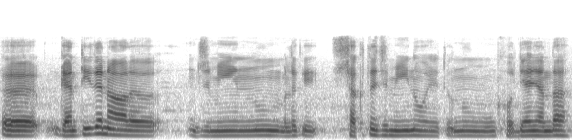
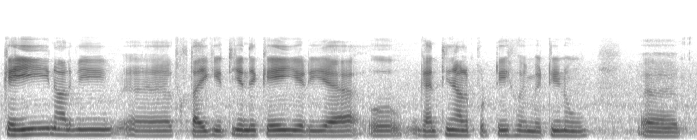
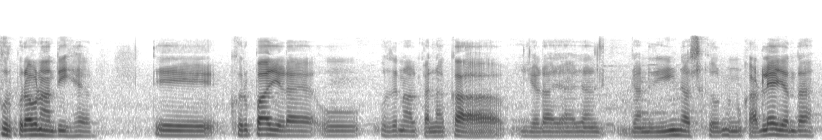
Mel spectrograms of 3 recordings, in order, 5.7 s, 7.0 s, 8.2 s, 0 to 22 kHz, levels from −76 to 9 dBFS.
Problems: background sounds at intervals, background conversations at intervals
